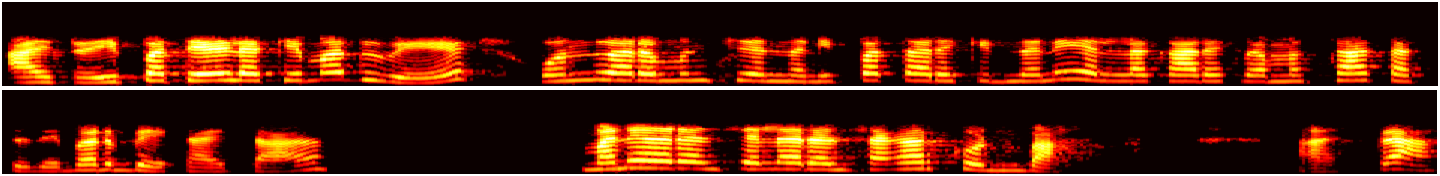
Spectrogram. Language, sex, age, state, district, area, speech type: Kannada, female, 18-30, Karnataka, Udupi, rural, conversation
